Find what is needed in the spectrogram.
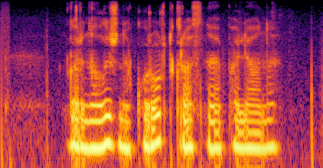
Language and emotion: Russian, neutral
